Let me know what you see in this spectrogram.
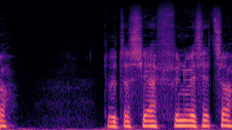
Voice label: "sieff", Welsh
